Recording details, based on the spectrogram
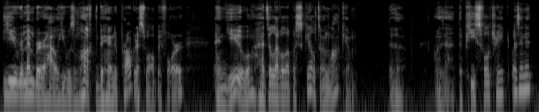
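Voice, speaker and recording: Casting: man to play possessive dating-sim lover, dark soft voice, slow coaxing delivery, sinister sweetness, whispery ASMR intimacy. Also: medium pitch, animated. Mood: explaining, coaxing. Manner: soft, coaxing endearments, breathy sighs and whispers. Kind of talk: intimate ASMR roleplay acting.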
